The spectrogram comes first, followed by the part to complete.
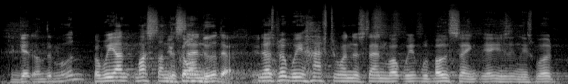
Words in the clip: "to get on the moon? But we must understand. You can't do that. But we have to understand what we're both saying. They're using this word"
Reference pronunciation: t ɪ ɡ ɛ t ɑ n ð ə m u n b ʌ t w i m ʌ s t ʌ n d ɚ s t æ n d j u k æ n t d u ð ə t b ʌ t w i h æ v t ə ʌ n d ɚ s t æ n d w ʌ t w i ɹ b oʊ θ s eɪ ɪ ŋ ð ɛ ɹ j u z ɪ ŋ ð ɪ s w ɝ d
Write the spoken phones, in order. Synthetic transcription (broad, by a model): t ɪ ɡ ɛ t n ð ə m u n b ʌ t w i m ʌ s t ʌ n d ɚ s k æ n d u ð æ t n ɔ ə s b ʌ t w i h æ f t ə ʌ n d ɚ s t æ n d w ʌ t w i w b oʊ θ s eɪ ɪ ŋ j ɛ j u z ɪ ŋ ð ɪ s w ɝ d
